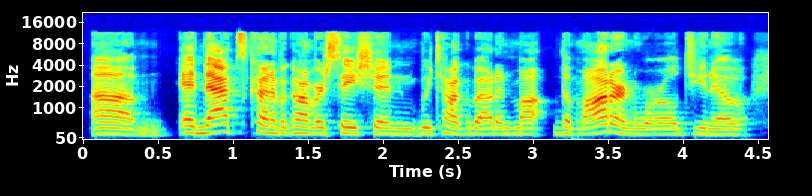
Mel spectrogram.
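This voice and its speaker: A woman's voice: on the low side, steady tone, moderate pace, fairly bright tone. A woman interviewing a guest in an informal, loosely phrased conversational way.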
